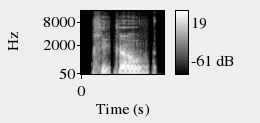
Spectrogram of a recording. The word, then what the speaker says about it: Peco: found this interview by cnn business of actual pico and i am pronouncing it right and i'll show you right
